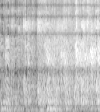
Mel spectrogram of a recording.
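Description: A pause in a talk in a conference hall: room noise with faint, indistinct voices from the audience.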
